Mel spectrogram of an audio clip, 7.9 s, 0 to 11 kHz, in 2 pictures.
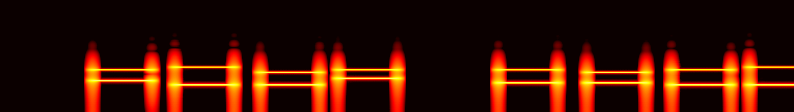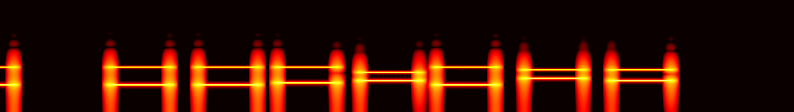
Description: DTMF, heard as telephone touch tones, dialled by hand, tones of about 300 ms. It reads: 8310 5423 3367308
